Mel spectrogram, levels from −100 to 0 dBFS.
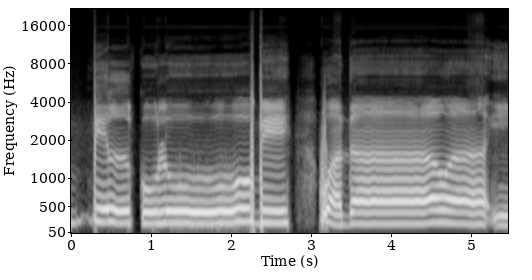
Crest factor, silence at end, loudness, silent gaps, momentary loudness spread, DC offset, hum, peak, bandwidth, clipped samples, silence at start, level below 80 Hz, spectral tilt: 10 dB; 0 s; -14 LUFS; none; 5 LU; under 0.1%; none; -2 dBFS; 9.4 kHz; under 0.1%; 0 s; -54 dBFS; -6.5 dB/octave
